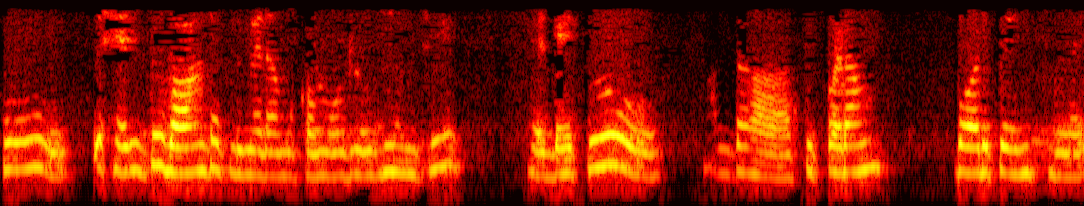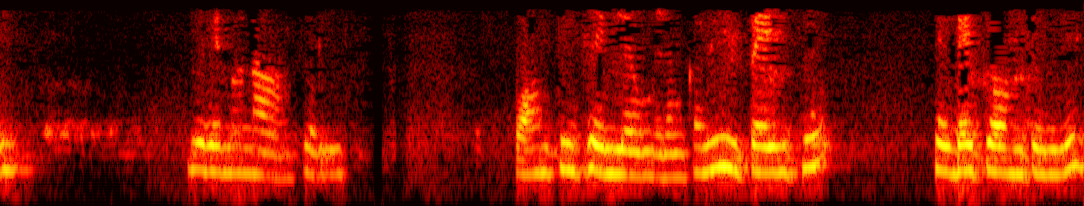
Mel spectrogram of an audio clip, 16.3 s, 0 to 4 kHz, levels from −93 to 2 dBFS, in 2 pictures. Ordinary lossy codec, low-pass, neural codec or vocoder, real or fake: MP3, 16 kbps; 3.6 kHz; none; real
